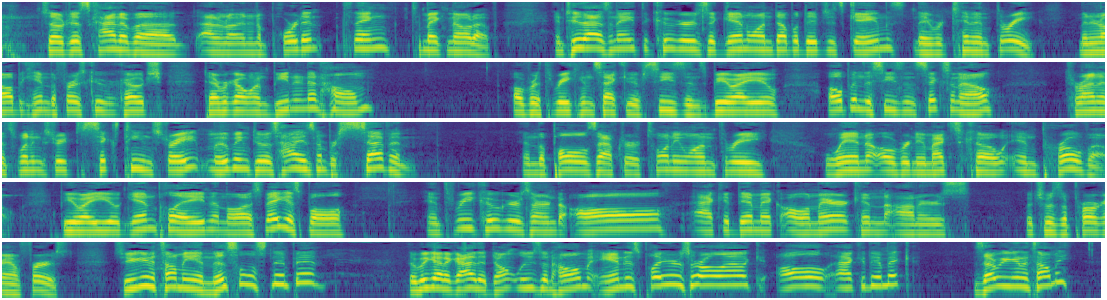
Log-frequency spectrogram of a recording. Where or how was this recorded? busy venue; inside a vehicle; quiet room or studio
busy venue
